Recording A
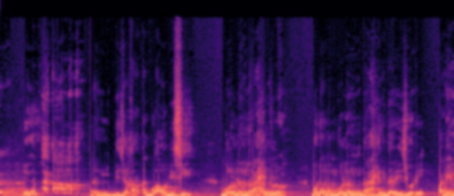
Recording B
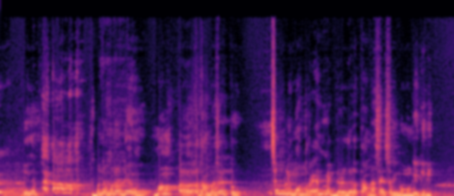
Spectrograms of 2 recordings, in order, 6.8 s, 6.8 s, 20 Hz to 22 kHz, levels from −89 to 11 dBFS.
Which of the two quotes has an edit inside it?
A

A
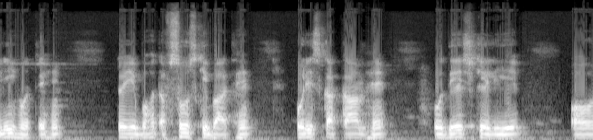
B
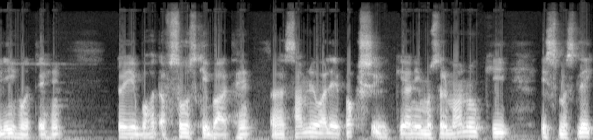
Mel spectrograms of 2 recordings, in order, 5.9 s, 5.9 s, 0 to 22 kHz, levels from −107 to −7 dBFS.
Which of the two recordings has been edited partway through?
B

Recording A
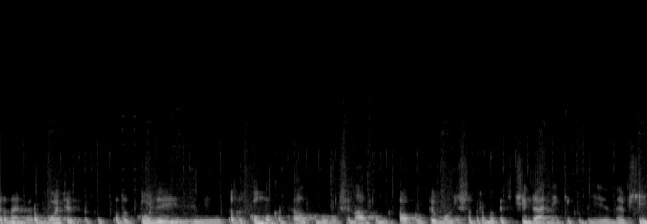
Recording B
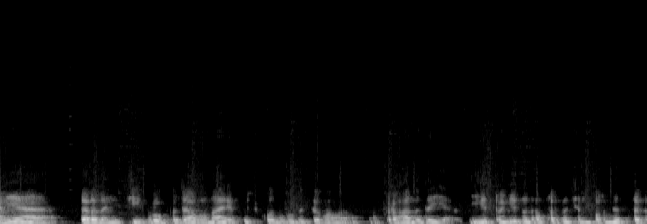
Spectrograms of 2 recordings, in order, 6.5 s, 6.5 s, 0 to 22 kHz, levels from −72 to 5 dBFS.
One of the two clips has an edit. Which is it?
B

